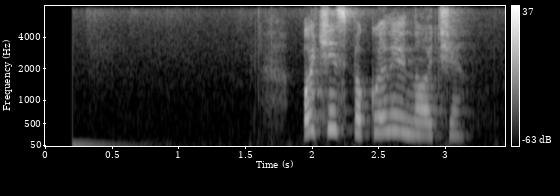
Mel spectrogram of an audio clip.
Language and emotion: Russian, positive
